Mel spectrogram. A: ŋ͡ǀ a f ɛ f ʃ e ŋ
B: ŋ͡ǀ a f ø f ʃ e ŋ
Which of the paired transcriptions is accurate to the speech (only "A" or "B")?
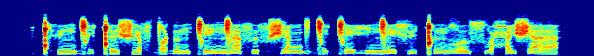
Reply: B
